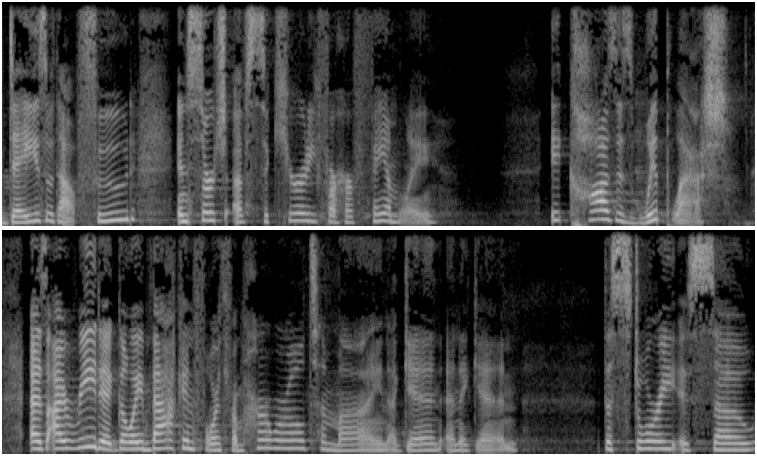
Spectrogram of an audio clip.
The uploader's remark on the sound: at Highland Baptist Church.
